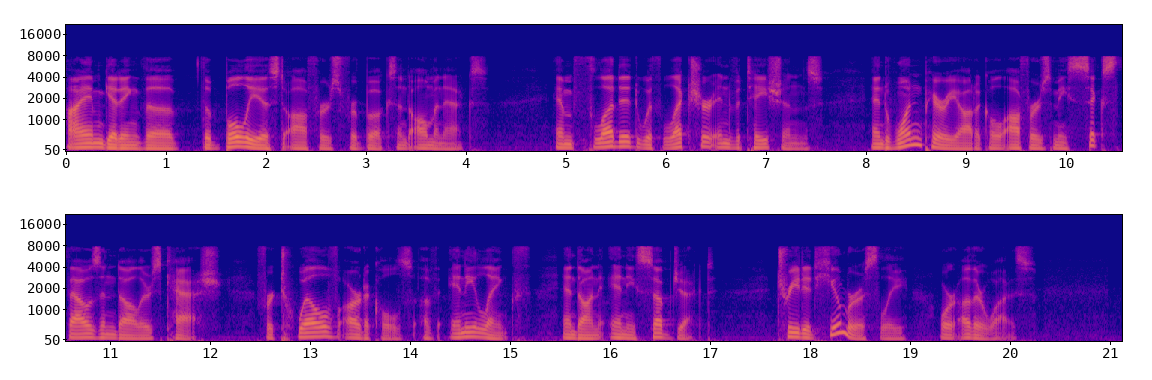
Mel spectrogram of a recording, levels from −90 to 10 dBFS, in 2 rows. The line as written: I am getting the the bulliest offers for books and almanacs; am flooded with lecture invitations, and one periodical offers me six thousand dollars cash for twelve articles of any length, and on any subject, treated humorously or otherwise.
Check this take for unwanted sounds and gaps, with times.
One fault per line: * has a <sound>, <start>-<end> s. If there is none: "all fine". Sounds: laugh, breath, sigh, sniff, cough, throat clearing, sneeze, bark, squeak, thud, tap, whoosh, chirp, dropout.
all fine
